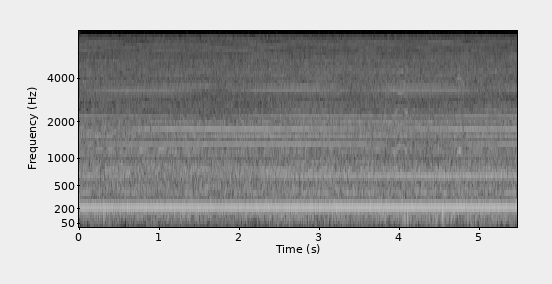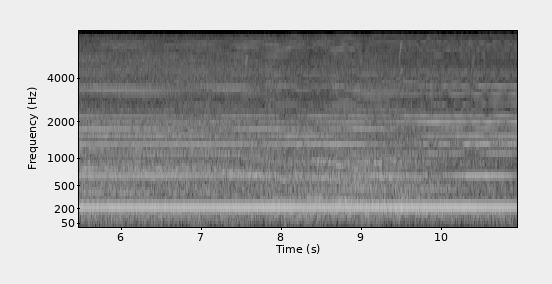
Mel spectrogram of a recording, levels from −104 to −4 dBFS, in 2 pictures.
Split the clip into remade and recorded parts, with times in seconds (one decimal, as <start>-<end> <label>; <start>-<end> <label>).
0.0-11.0 recorded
